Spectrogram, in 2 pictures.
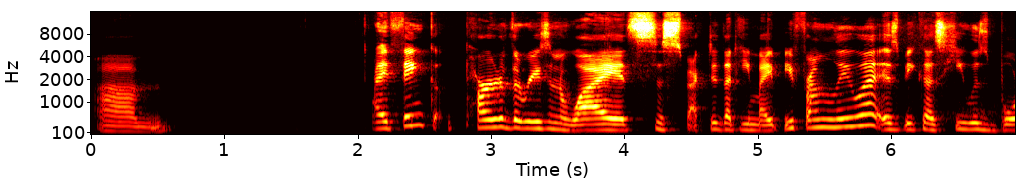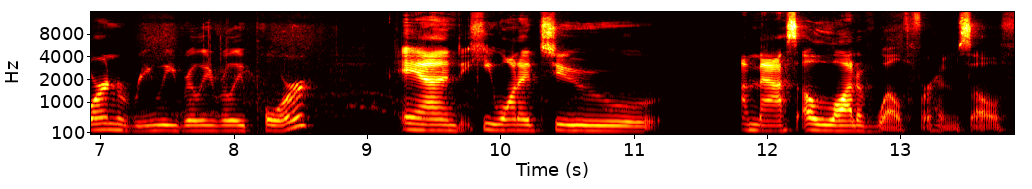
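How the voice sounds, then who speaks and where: A woman with a lowish voice hosts a livestream at a measured pace, with background music playing. In a relaxed, informal way, she thinks aloud and rambles about a game's lore.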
